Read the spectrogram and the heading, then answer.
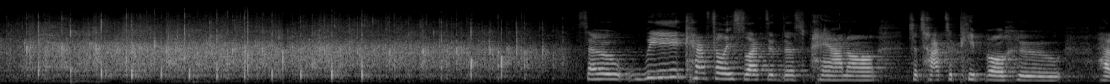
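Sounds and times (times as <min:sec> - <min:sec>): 
audience applause: 0:00.0 - 0:05.8
speech: 0:05.9 - 0:11.0.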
